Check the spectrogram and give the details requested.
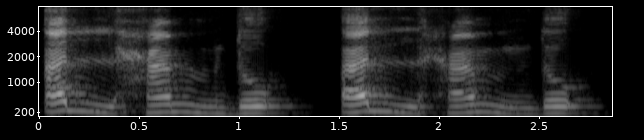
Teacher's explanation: लाम पर कलकला नहीं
